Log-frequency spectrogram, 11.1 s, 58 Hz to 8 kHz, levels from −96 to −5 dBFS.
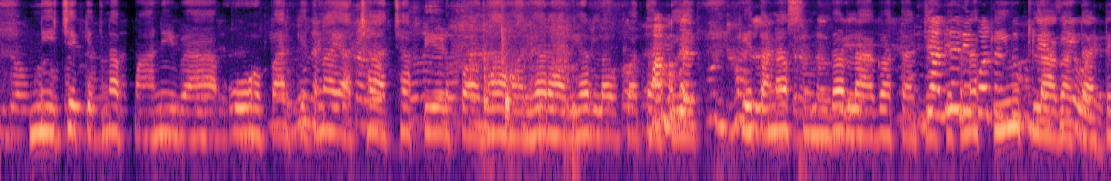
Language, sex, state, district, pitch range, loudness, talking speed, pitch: Bhojpuri, female, Uttar Pradesh, Gorakhpur, 200-225 Hz, -25 LUFS, 110 wpm, 210 Hz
